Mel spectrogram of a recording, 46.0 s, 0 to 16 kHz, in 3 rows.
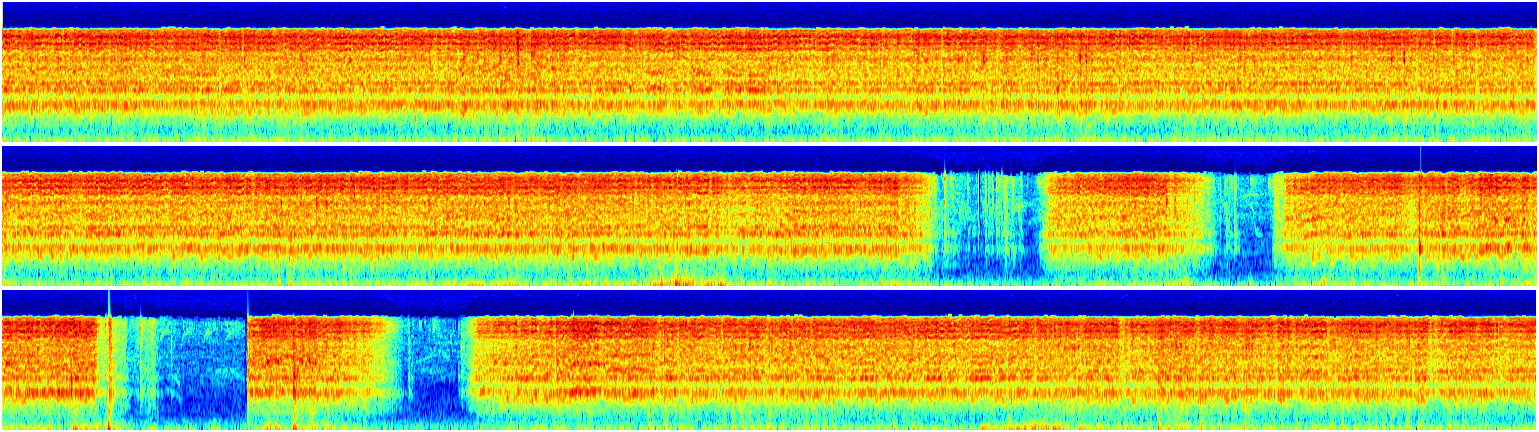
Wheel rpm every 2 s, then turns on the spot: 230, 220, 240, 220, 230, 230, 230, 230, 230, 230, 220, 230, 80, 100, 160, 210, 70, 60, 230, 210, 220, 220, 230.
24-26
